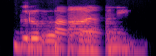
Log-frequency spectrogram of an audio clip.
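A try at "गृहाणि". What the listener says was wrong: గృహాణి నకారం వస్తుంది. గృహం ఎందుకంటే అక్కడ మీకు రుకారం ఉంది, రుకారం ఉంది కాబట్టి నాగా మారిపోతుంది అది. గృహాణి. మీకు ఎక్కడైతే పదంలో రుకారం కానీ షకారం కానీ రకారం కానీ ఉంటుందో అక్కడ నకారము నకారంగా మారిపోతుంది.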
